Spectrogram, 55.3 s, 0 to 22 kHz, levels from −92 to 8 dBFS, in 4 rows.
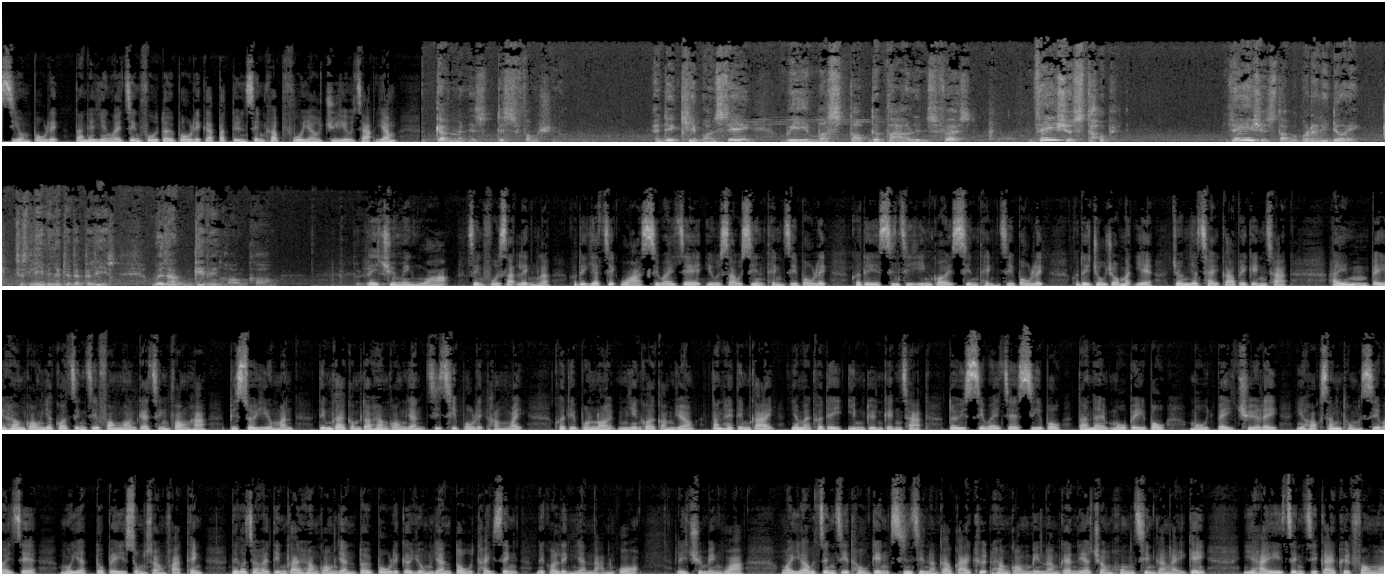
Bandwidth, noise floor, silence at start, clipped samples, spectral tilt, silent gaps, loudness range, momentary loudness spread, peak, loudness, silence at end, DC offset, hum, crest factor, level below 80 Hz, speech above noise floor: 16 kHz; -53 dBFS; 0 s; under 0.1%; -5 dB/octave; none; 4 LU; 8 LU; -8 dBFS; -25 LUFS; 0 s; under 0.1%; none; 18 dB; -54 dBFS; 29 dB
